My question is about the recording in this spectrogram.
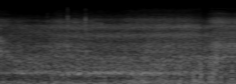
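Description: Downhill longboard rolling fast on asphalt, heard from a microphone on the rider: a steady rush of wind on the microphone and wheel roar, with a faint steady hum.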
